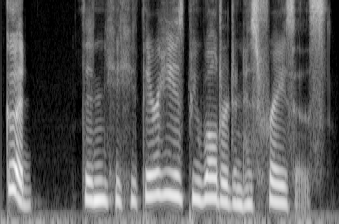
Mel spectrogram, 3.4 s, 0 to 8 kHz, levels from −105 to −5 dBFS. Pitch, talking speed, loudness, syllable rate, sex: 220 Hz, 140 wpm, -21 LUFS, 4.9 syllables/s, female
